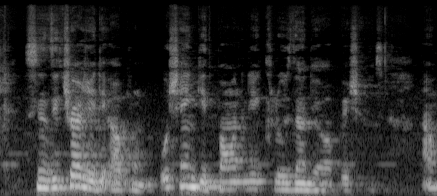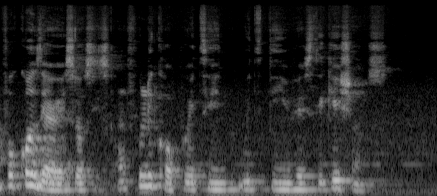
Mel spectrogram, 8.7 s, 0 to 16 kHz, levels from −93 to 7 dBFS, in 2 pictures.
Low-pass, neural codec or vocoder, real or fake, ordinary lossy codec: 14.4 kHz; none; real; none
